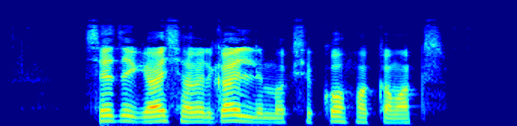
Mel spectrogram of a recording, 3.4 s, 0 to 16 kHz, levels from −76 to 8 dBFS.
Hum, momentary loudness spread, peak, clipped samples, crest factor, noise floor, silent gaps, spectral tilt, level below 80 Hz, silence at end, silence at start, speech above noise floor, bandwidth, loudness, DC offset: none; 13 LU; -2 dBFS; under 0.1%; 22 dB; -65 dBFS; none; -3.5 dB/octave; -72 dBFS; 0.55 s; 0.55 s; 42 dB; 9.4 kHz; -22 LUFS; under 0.1%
